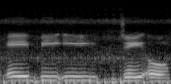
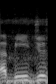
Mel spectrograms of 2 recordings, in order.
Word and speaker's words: Abejo: Tapos Abio, A-B-E-J-O. Murag Abidjo siya ba, pero pag pronounce Abejo.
